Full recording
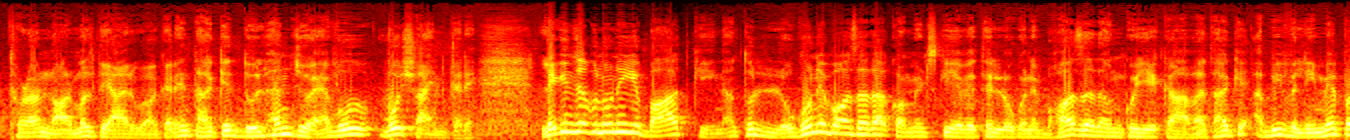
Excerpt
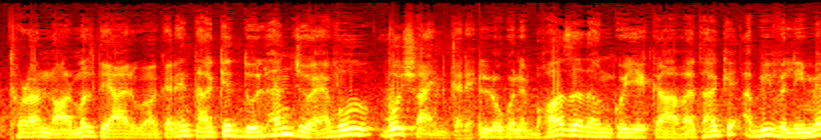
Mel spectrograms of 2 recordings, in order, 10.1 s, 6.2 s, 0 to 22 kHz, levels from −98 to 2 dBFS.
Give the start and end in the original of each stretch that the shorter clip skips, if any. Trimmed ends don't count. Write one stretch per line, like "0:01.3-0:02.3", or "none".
0:03.6-0:07.4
